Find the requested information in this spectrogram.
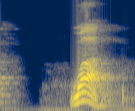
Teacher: Huruf wawu itu tempatnya adalah di kedua bibir.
